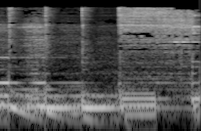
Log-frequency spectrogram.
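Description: Music played through a pair of Tannoy bookshelf speakers driven by a small amplifier board, loud and continuous with plucked guitar-like notes over a steady beat.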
